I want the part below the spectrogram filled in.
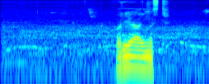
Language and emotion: Russian, neutral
